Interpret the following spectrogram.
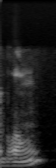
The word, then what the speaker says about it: von: enfermedad del fondo recklinghausen un font se pronuncia pues con v veo n von recklinghausen que es un apellido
